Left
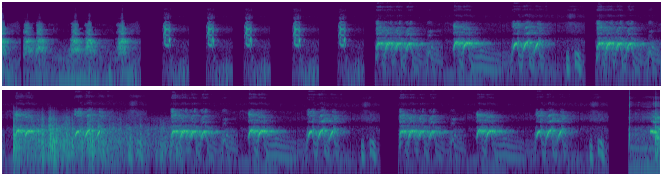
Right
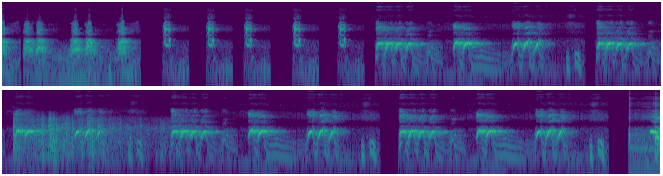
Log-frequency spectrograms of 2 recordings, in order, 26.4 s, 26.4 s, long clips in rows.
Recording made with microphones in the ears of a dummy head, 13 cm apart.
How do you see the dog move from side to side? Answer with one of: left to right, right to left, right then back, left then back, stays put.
left then back.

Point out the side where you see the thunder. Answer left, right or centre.
left.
